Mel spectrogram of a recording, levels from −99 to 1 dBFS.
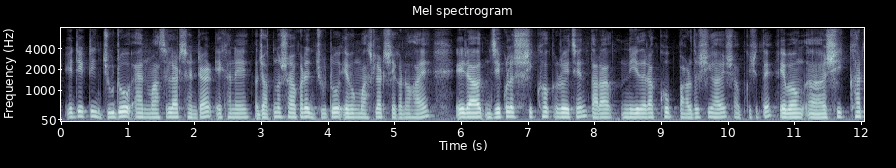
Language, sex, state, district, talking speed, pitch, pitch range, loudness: Bengali, male, West Bengal, Malda, 160 wpm, 135 Hz, 125-140 Hz, -17 LUFS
